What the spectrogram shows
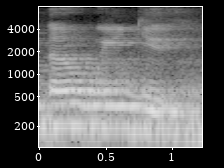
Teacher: Huruf jim sukun nampak sifat qalqalah, ada bunyi pantulan, jadi jangan ditahan.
